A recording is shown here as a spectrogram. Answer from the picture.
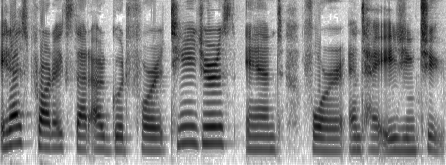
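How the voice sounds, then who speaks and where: Noticeable background noise behind a woman at medium pitch, with lively intonation and a moderate pace. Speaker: beauty youtuber. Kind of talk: voiceover tutorial.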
